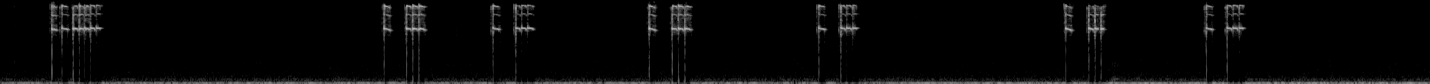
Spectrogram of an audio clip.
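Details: Pine cricket at 24°C giving its chinchirorin song: short, bright, metallic high-pitched chirps in tight clusters of two or three pulses, the bursts recurring every one to two and a half seconds over a faint low hum.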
